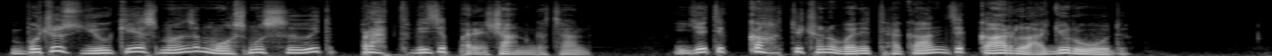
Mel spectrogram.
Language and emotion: Kashmiri, surprised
